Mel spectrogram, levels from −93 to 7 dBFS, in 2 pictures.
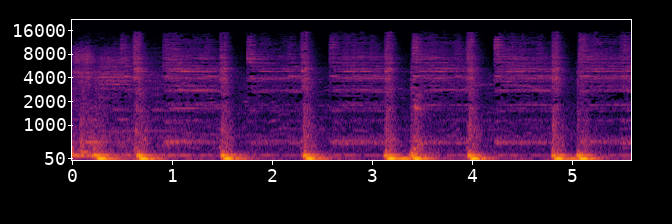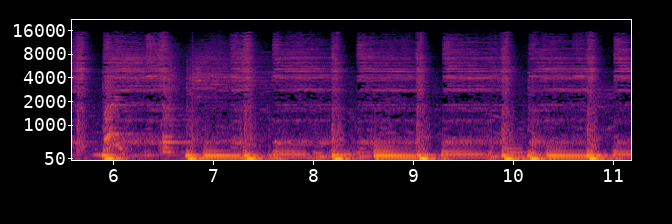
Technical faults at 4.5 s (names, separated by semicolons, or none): none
